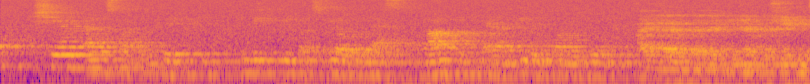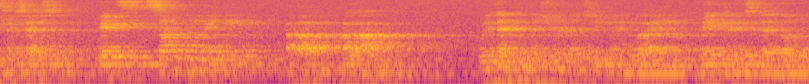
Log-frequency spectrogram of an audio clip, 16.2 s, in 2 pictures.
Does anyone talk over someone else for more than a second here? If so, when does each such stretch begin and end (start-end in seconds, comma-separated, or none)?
none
